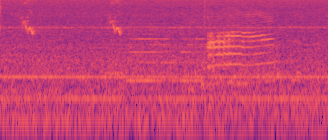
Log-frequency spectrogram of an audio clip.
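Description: A cat chirps at birds: two quick, high, falling chirps, then a brief, trilling chirp about a second later, over a steady low hum.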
